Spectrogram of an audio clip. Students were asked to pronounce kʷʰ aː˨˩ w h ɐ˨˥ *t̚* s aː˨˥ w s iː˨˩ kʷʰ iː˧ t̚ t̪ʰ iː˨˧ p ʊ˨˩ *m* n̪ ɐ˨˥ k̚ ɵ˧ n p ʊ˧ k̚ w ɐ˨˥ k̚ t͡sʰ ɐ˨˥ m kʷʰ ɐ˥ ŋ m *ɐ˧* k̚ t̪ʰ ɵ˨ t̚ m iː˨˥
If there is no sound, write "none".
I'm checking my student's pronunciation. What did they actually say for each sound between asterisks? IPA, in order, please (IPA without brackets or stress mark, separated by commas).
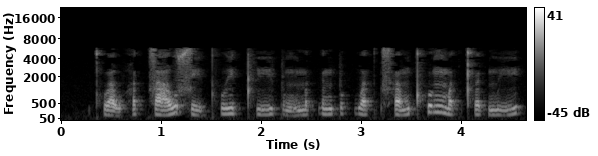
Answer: k̚, ŋ, ɐ˨˥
